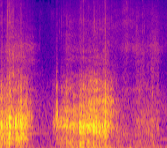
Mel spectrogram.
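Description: Skateboard scraped by hand along the edge of a concrete table-tennis table, testing whether the edge will grind. One scraping pass, from about half a second in to under a second and a half.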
